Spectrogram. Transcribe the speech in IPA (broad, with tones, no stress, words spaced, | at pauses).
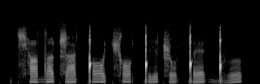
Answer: t͡ɕʰe˧dˤi˧˥ʈ͡ʂa˩˥ǃɔ˧˥˧ t͡ɕʰɔ˧ǃi˩˥ʈ͡ʂo˩˥ ǃɛ˩˥ɡ͡ǃʊ˩˥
